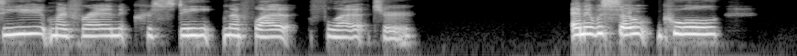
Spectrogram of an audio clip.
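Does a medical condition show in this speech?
Yes: stuttering; stumbles on own name, now stutters freely without guarding speech; here repeated sounds.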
